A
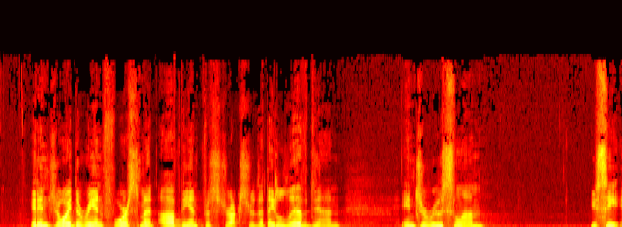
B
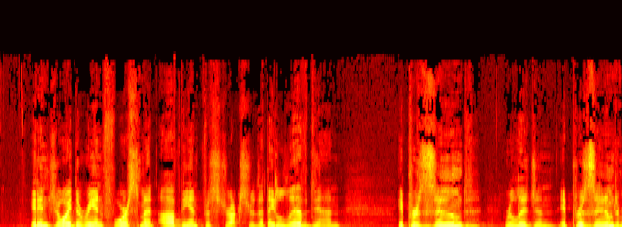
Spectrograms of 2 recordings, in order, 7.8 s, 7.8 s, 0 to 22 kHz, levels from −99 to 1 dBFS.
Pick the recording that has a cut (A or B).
A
